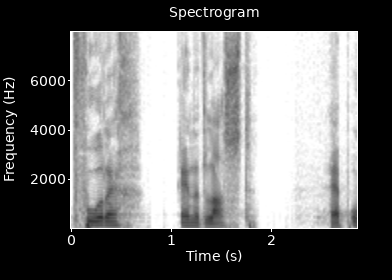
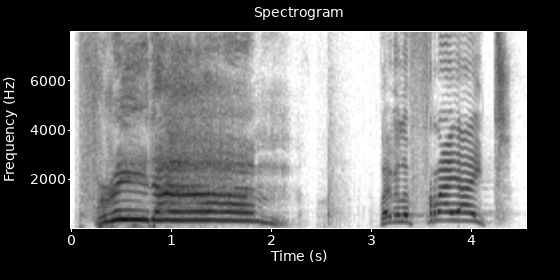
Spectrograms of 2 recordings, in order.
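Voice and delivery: much higher, much louder battle shout; battle cry shout; 10 dB louder, slower than usual. Retold or imitated. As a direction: roar it like a Scottish army. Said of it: "En wat schreeuwen ze?".

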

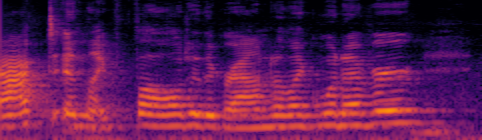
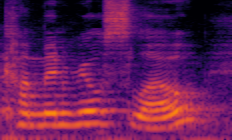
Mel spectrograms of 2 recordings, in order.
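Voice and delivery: normal talking voice

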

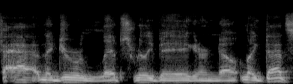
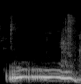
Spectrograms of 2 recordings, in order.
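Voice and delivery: much higher, strained Smeagol squeal. Pretend. Friend asks for his Smeagol, high squeal. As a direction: squeeze it up high like Gollum. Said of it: "Do your Smeagol".

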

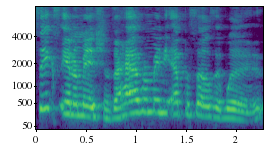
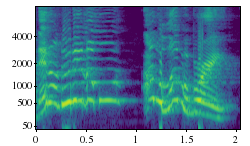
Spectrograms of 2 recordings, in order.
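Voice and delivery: high, loud disbelieving squeal; incredulous; 5 dB louder than usual. Retold or imitated. Retold reaction to intermission.

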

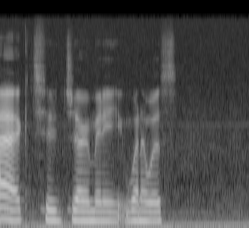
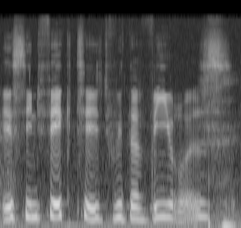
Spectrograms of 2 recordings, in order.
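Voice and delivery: put-on Indian accent; 2 semitones higher, 4 dB louder, slower than usual. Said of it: "do an Indian tech support voice".

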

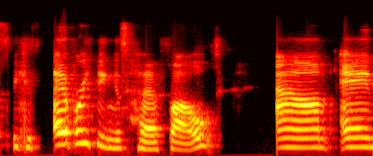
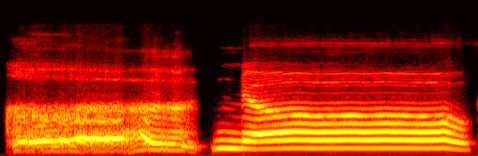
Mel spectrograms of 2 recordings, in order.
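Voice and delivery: mock terror; 4 dB louder than usual. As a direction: gasp it out like a horror scene. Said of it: "I was terrified".

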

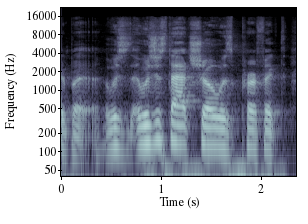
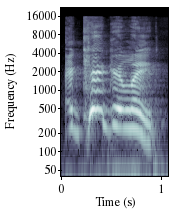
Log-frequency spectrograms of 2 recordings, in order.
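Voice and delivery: high, loud silly imitation; mocking high voice; 11 semitones higher, 11 dB louder, slower than usual. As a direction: ham up a squeaky impression. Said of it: "Why do I sound like a fucking llama".

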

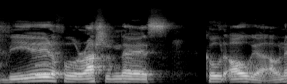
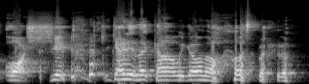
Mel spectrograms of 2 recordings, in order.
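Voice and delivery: high, loud panicked shout; dad suddenly panicking, ordering son into the car; 10 semitones higher, 11 dB louder than usual. Retold or imitated.

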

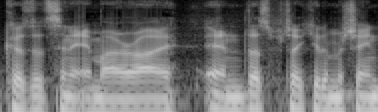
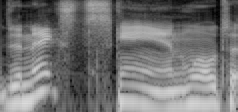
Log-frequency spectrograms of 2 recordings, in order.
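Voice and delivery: slow, lightly raised announcer voice; American lady voice; 5 semitones higher, slower than usual. Retold or imitated. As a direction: mimic the scanner announcement. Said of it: "just every single time".

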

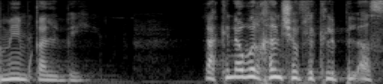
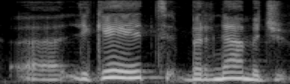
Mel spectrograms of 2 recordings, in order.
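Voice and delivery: ordinary delivery

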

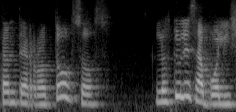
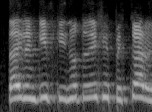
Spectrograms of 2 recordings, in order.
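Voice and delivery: grito desde abajo; 7 semitones higher than usual. Acted. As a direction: call out to the elephant up in the sky. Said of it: "gritaba uno". (grito hacia arriba)

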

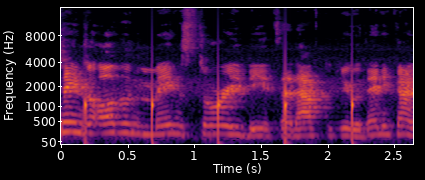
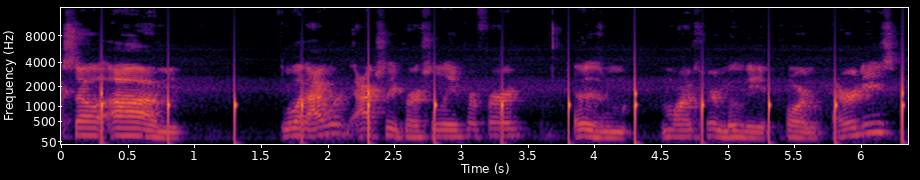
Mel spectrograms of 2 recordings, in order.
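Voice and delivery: ordinary delivery

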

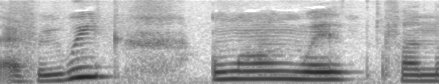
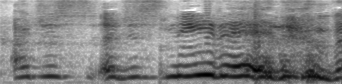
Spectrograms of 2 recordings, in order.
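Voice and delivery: higher, louder, giggling through a dumb excuse; laughing through a quote; 9 semitones higher, 9 dB louder than usual. Retold or imitated. Mocking Tom's excuse to his nan, laughing through it. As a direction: try to say his lame excuse but crack up. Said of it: "he's like".

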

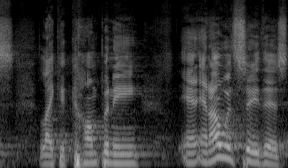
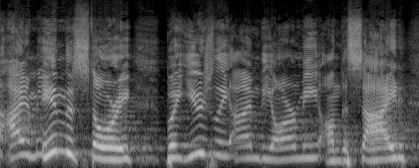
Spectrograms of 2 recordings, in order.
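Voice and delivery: preaching at full force; 5 semitones higher, 8 dB louder than usual. Acted.

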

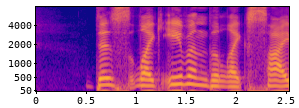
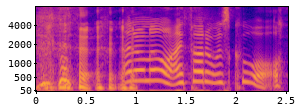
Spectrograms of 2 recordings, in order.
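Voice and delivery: laughing; 10 semitones higher than usual. Real, not acted.

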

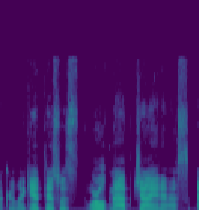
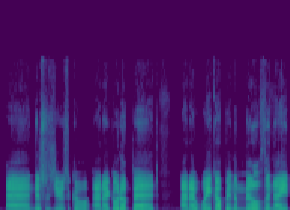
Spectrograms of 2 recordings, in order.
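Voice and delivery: ordinary talk

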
